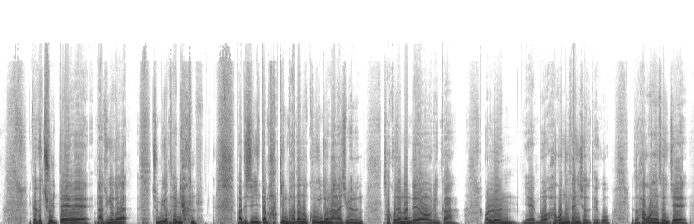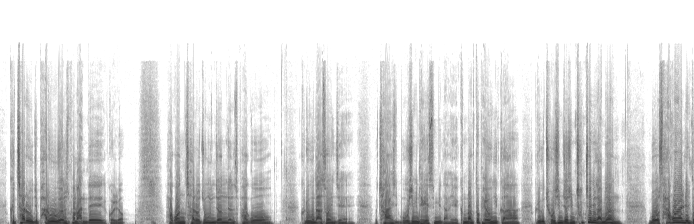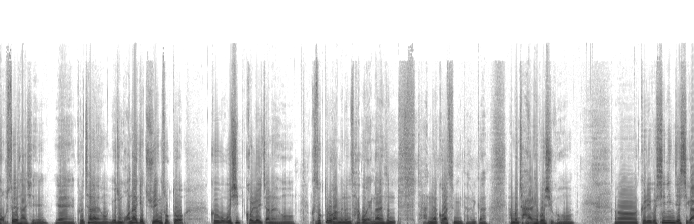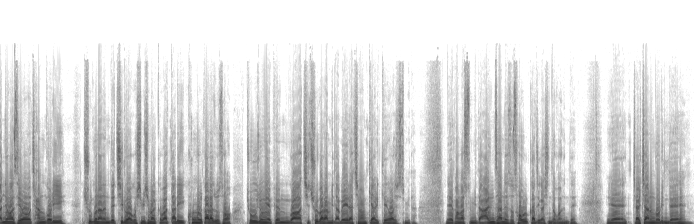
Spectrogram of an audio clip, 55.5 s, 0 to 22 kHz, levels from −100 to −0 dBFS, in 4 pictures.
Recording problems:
distortion; slight; 9 dB below the speech

